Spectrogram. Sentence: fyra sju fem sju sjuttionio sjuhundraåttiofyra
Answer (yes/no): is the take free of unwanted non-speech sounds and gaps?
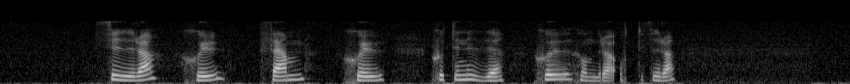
yes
